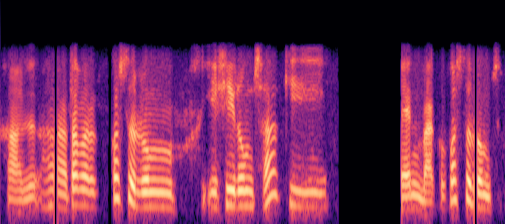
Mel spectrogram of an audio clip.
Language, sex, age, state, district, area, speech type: Nepali, male, 30-45, West Bengal, Kalimpong, rural, conversation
